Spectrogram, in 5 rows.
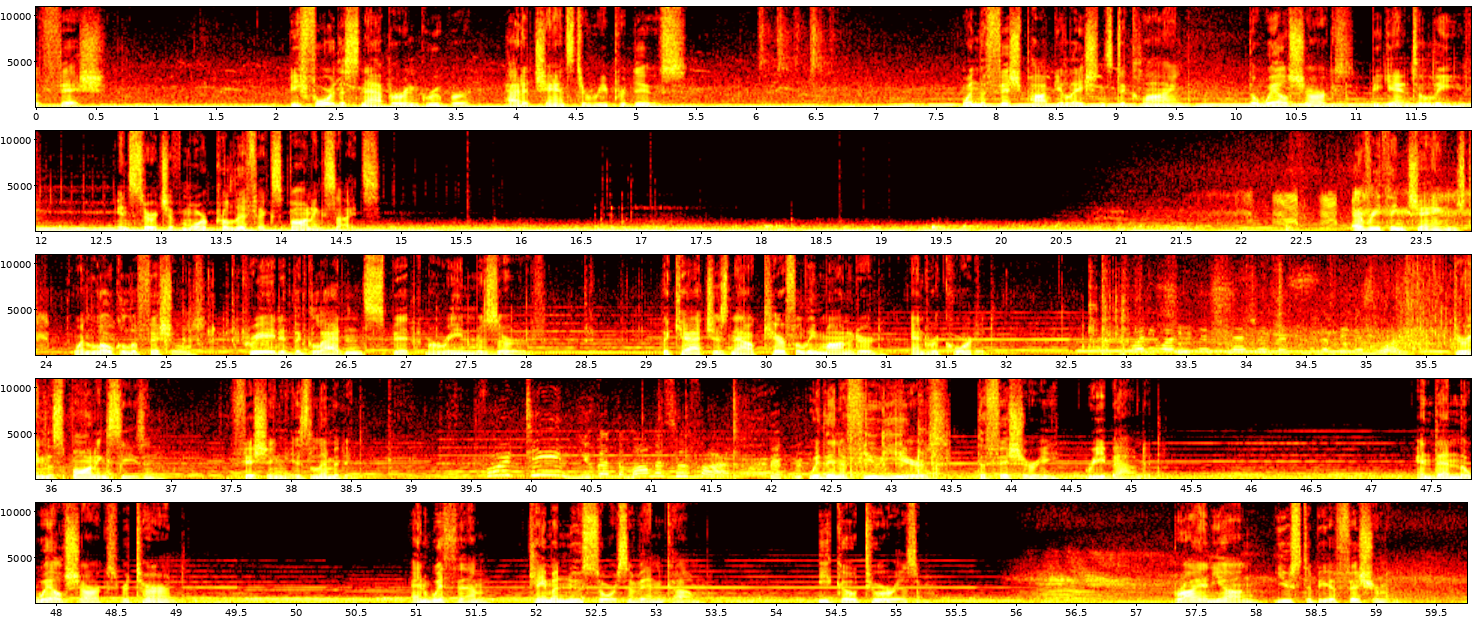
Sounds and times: Speech: 0:02.1 - 0:05.4, 0:07.8 - 0:11.9, 0:12.6 - 0:14.8, 0:22.9 - 0:28.1, 0:33.0 - 0:37.0, 0:37.6 - 0:38.6, 0:42.3 - 0:45.2, 0:47.4 - 0:49.1, 0:51.0 - 0:53.4, 0:54.4 - 0:55.3, 0:57.4 - 0:59.2.

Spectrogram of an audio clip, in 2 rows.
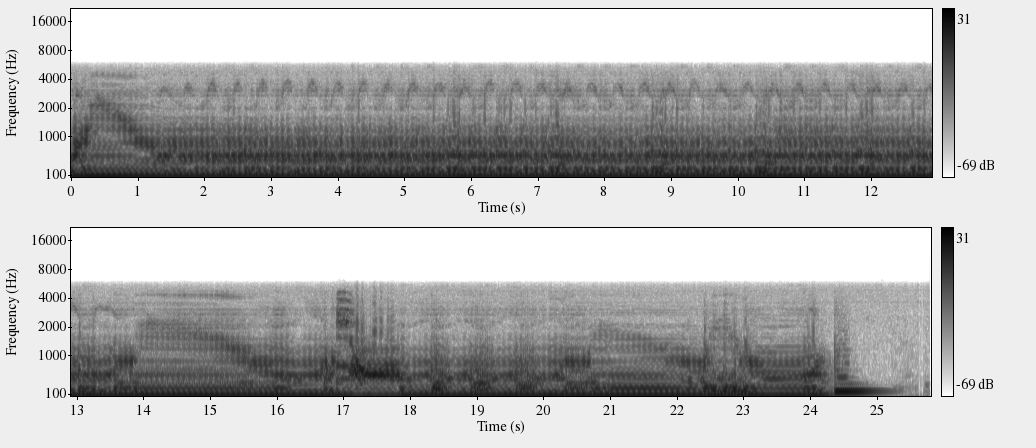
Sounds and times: Music: 0:00.0 - 0:25.8.

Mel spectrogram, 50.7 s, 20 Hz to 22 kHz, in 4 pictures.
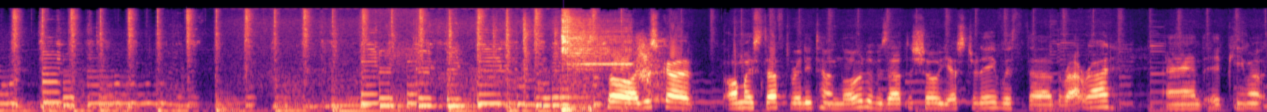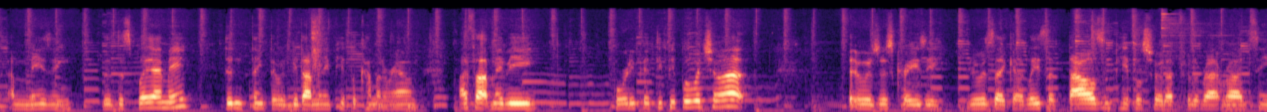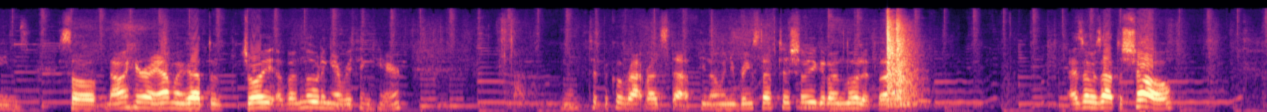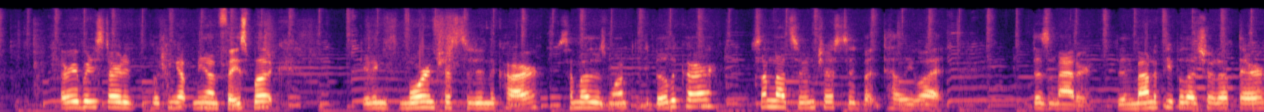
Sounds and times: Music: 0:00.0 - 0:50.6
Speech: 0:05.8 - 0:18.1, 0:18.8 - 0:20.2, 0:21.2 - 0:29.4, 0:30.9 - 0:34.5, 0:36.0 - 0:37.1, 0:38.6 - 0:40.8, 0:41.6 - 0:47.5, 0:48.3 - 0:50.6.

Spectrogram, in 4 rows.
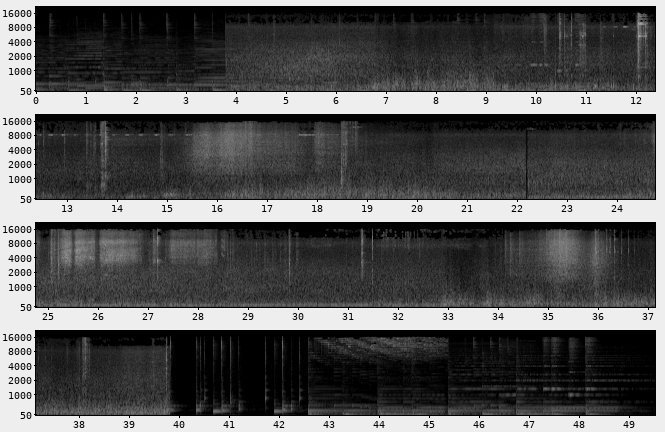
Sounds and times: Wood block: 0:39.8 - 0:42.7.

